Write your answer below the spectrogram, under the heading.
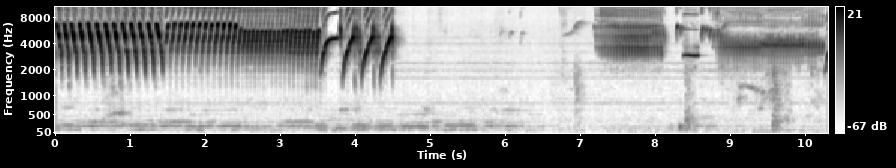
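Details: Lively canary with cengkok mewah phrasing, meant for tutoring young birds: a rapid high buzzing trill, a few sharp downslurred notes, a short pause, then renewed shimmering trills broken by brief clicks. A faint low hum runs beneath.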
